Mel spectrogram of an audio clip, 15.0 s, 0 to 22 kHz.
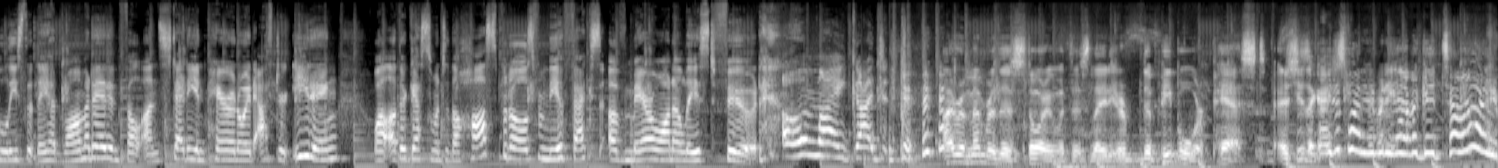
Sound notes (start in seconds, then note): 8.8 laughs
